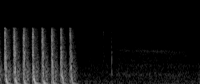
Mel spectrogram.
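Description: A rapid burst of automatic gunfire, about a dozen shots a second, cutting off abruptly just under a second in.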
